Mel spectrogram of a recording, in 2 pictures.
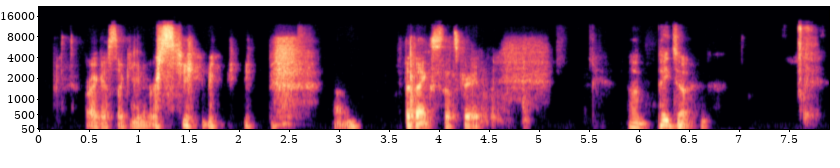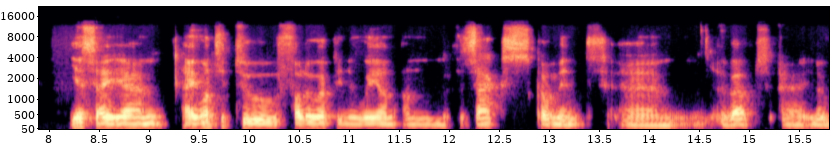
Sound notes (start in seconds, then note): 1.5 laughs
